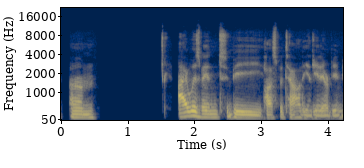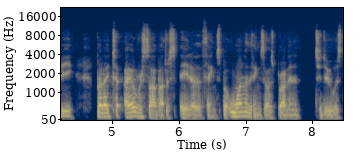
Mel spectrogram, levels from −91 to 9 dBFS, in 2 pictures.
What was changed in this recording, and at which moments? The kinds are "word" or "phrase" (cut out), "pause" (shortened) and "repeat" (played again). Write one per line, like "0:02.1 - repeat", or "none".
0:01.7 - pause
0:02.1 - word
0:03.0 - phrase
0:03.8 - word
0:04.7 - pause
0:05.8 - word
0:07.1 - word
